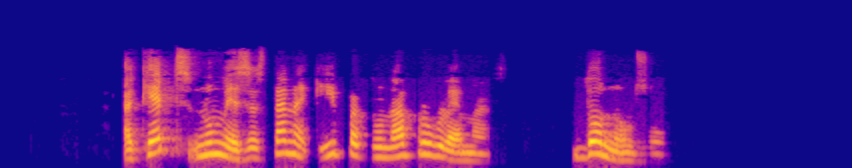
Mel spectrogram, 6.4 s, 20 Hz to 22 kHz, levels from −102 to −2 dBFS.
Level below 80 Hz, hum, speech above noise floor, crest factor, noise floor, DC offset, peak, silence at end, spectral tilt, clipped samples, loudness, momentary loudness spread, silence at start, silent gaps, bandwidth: -68 dBFS; none; 67 dB; 20 dB; -85 dBFS; under 0.1%; 0 dBFS; 1.4 s; -4.5 dB/octave; under 0.1%; -18 LUFS; 9 LU; 0.95 s; none; 7.8 kHz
